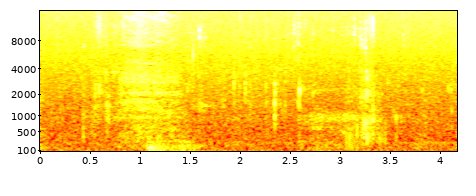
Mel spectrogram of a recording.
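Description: A young woman sips a drink from a mug.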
